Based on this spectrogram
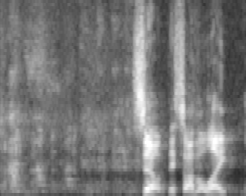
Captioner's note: laughter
